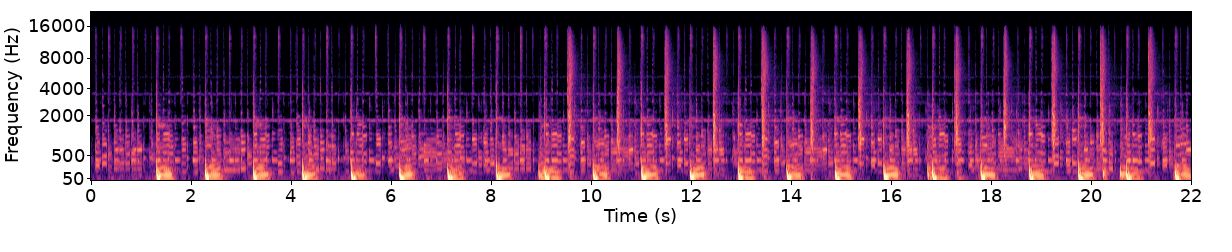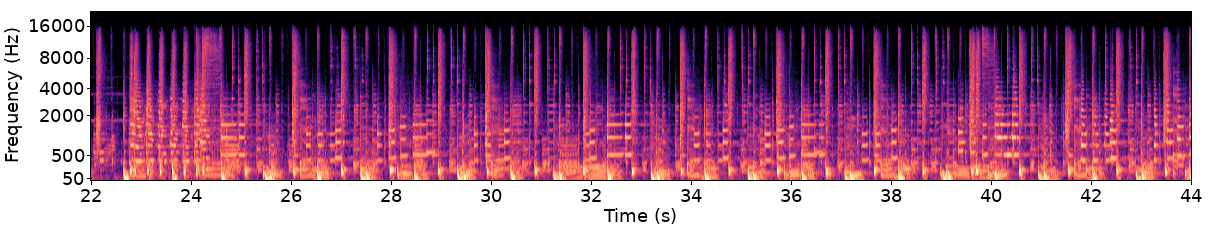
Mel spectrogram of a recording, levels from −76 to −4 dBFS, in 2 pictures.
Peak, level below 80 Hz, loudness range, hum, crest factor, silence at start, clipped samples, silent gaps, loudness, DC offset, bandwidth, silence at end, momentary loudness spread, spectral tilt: 0 dBFS; -20 dBFS; 6 LU; none; 14 dB; 0.1 s; under 0.1%; none; -15 LUFS; under 0.1%; 16.5 kHz; 0 s; 13 LU; -4.5 dB/octave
